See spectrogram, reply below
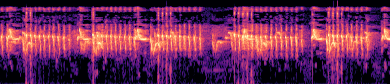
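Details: Olive-backed tailorbird call used as a lure for catching birds in wild forest: loud, high, rattling trilled bursts with a bright whistled tone, each phrase lasting about a second and repeated with short gaps, no other sounds.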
